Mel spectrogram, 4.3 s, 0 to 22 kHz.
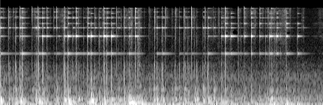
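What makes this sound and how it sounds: Long fingernails tap quickly on both sides of a tall, empty, clear pint glass with an etched logo, standing upright on a wooden table. The rapid, dense patter gives bright, short clinks with a high glassy ring and a faint steady tone near 2.7 kHz, over soft low thuds from the table.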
